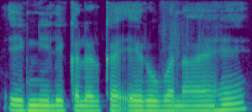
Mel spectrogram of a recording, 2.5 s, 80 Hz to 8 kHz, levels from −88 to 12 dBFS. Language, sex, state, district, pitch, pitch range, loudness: Hindi, male, Madhya Pradesh, Bhopal, 130 Hz, 125-130 Hz, -13 LUFS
